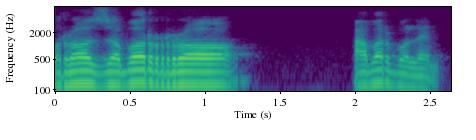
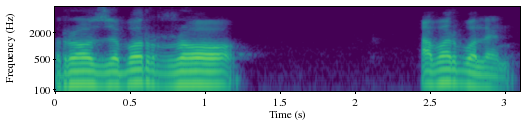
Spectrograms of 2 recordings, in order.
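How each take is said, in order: The two takes are said the same way.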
